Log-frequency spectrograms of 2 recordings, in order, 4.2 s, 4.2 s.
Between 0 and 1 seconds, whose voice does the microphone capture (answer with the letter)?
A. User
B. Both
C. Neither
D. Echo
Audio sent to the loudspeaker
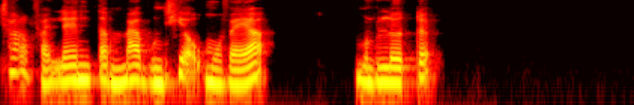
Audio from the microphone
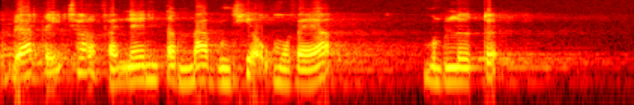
D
